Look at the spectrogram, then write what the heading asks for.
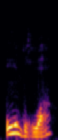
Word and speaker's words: Hongrois: La Hongrie, Hongrois, Hongroise. Okay? Hongrois, Grois, Hongroise. Okay, so here final S not pronounced for the masculine form, and then you pronounce it here for the feminine form.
